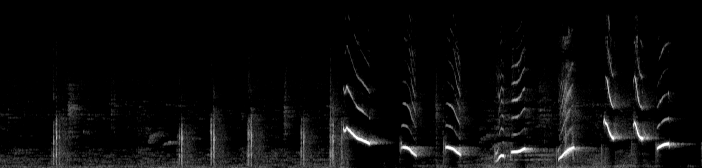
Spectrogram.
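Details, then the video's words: Raw greater green leafbird being trained into full song: soft clicks at first, then loud pure whistles that sweep down steeply or rise sharply, repeated about twice a second. "Cucak Hijau Bahan jadi Gacor"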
